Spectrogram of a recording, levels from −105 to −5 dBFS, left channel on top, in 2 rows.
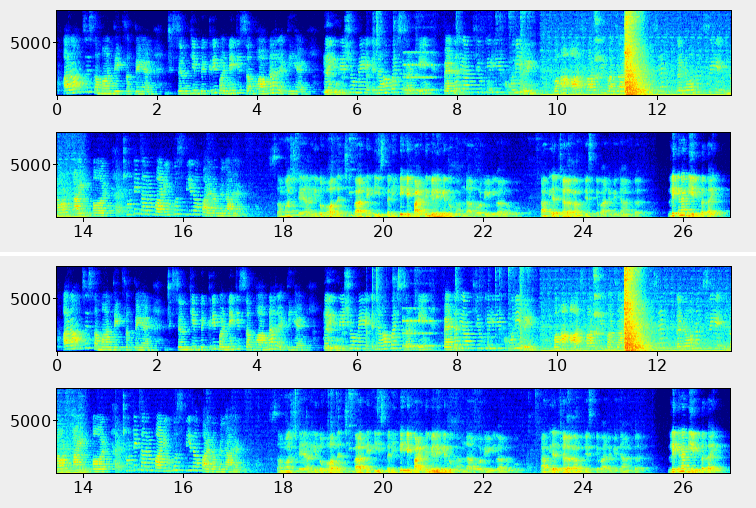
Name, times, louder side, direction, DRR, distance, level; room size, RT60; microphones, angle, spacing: voice 1, 0.0-2.1 2.4-4.9 5.3-17.2, right 1 dB, 45° right, -1 dB, 0.6 m, -44 dB
sound 1, 5.9-25.4, right 2 dB, 85° right, 0.6 m, -38 dB
sound 2, 9.6-14.0, equal, 15° right, 0.9 m, -42 dB
voice 2, 17.9-22.7 23.2-25.1 25.7-26.6, equal, 10° left, -2 dB, 0.3 m, -38 dB
2.5 x 2.3 x 3.3 m, 0.80 s
head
